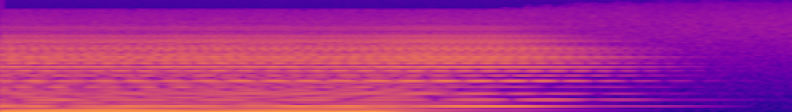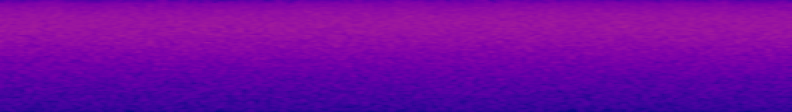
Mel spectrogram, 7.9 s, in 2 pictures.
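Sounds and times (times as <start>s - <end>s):
dreamy synth: 0.0s - 3.5s.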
